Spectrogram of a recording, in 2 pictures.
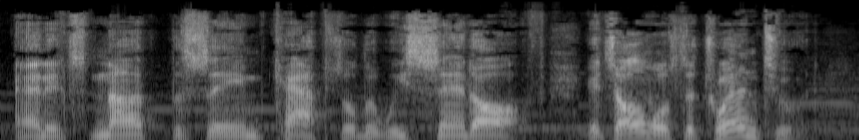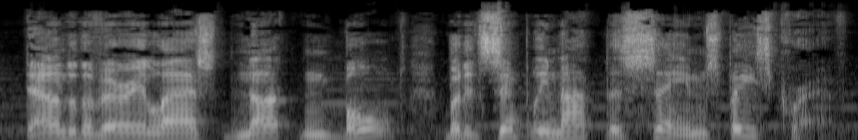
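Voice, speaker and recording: Grave, measured technical manager, played by a man, mid-range voice, radio drama with faint music. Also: medium pitch, animated, lightly acted. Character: sober, deferential, measured space program project manager. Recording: music bed underneath.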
